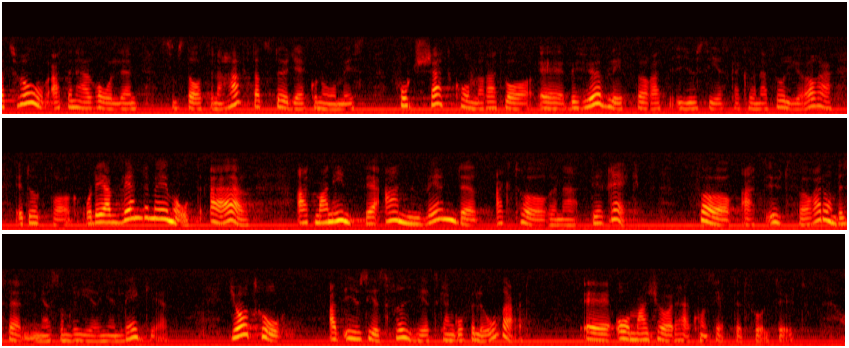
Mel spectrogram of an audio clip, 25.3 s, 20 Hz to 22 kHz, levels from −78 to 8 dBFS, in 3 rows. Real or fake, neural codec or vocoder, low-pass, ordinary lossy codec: real; none; 7.2 kHz; AAC, 48 kbps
